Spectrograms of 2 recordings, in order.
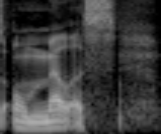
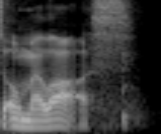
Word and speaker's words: Omelas: And I want to ask y'all a question because I thought the pronunciation was Omelas, but apparently it's Omelas.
